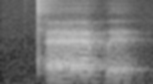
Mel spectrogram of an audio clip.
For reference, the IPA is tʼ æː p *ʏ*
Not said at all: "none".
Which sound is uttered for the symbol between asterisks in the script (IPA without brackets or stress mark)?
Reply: ɛ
